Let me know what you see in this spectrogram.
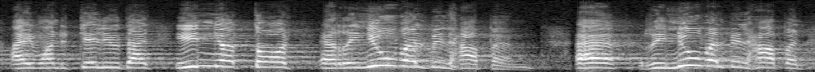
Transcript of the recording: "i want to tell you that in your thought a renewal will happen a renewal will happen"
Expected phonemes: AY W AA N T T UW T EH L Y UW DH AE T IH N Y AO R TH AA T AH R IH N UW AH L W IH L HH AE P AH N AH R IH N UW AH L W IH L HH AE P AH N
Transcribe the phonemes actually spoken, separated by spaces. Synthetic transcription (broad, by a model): AY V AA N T T UW T EH L Y UW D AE T IH N Y AO R T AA T AH R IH N UW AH L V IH L HH AE P AH N AH R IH N UW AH L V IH L HH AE P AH N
